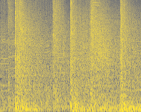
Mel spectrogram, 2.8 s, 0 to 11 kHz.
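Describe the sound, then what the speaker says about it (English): Long-range AT gun artillery fire in Company of Heroes 2 booms in repeated heavy blasts about once a second over constant battle din, loud and close. "we're doing long-range artillery with the AT gun"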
